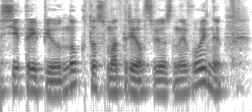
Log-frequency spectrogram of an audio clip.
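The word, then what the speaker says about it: C-3PO: Не Зора читается, а Си-3PO.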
